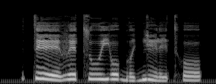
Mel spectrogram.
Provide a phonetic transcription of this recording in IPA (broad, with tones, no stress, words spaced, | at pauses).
teː˦˨ve˦ t͡suː˦jo˦ ɡʷi˨ ɡĩ˦˨ɾi˨tʰo˦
